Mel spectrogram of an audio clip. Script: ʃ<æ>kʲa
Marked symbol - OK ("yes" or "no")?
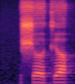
no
